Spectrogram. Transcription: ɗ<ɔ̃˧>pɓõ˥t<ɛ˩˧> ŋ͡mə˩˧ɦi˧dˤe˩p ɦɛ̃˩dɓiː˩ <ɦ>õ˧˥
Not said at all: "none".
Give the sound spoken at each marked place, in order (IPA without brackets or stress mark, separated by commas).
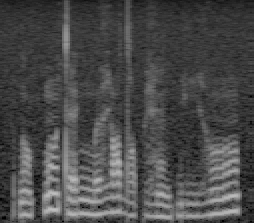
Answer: ɔ̃˩, ɛ˩˧, ɦ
